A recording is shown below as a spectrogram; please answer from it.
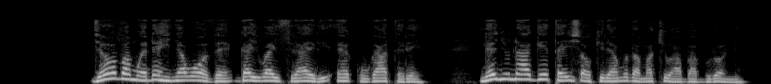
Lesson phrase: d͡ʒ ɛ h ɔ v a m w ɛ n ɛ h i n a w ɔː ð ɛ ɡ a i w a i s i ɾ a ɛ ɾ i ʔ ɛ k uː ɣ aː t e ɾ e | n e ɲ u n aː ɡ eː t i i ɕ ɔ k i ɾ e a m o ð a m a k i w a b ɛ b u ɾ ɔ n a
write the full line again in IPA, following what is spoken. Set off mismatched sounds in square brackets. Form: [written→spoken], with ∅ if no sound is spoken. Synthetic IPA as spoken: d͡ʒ ɛ h ɔ v a m w ɛ n ɛ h i [n→ɲ] a w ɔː ð ɛ ɡ a i w a i s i ɾ a ɛ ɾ i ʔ ɛ k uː ɣ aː t e ɾ e | n e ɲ u n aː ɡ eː t [i→ɛ] i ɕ ɔ k i ɾ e a m o ð a m a k i w a b [ɛ→a] b u ɾ ɔ n [a→i]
